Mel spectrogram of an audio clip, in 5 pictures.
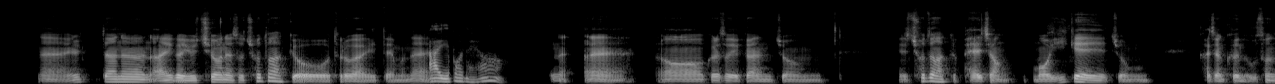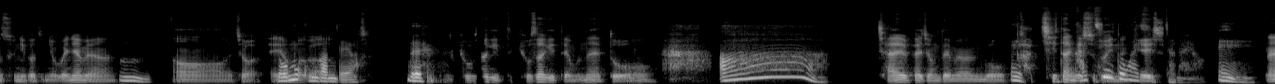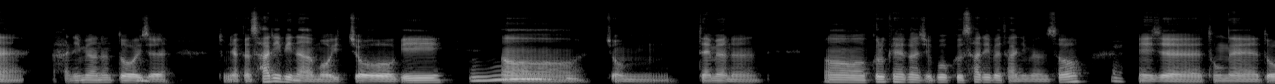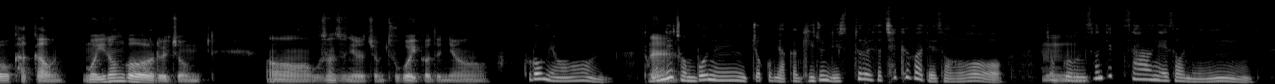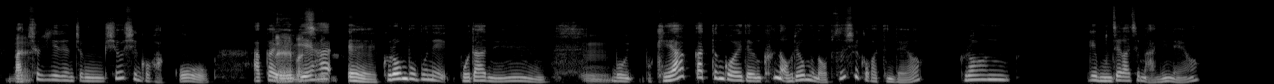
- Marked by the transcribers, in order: tapping; other background noise; laugh; gasp
- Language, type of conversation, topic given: Korean, advice, 새 도시에서 집을 구하고 임대 계약을 할 때 스트레스를 줄이려면 어떻게 해야 하나요?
